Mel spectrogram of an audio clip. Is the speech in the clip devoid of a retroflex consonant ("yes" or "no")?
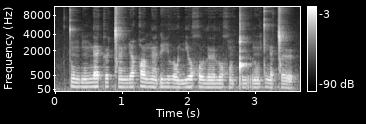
yes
